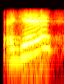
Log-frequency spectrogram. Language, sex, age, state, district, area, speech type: Odia, female, 45-60, Odisha, Angul, rural, conversation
